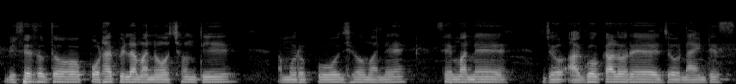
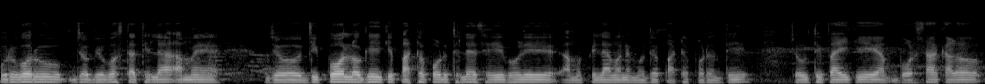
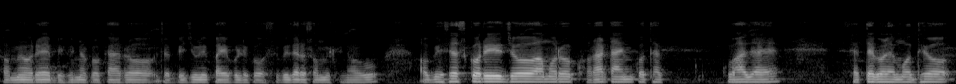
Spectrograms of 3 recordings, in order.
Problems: constant background noise, continuous background conversations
